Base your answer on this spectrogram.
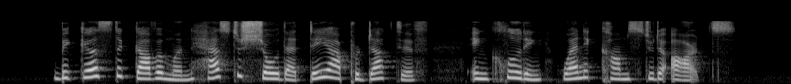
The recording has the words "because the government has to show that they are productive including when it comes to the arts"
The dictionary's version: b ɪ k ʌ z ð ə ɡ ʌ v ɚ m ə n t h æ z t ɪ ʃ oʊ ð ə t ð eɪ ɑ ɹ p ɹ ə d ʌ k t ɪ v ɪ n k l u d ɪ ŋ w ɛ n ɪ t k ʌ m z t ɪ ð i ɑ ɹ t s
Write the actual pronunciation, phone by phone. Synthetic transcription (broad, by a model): b ɪ k ʌ z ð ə ɡ ʌ v ɚ m ə n t h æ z t ɪ ʃ oʊ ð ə t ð eɪ ɑ ɹ p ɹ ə d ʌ k t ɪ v ɪ n k l u d ɪ ŋ w ɛ n ɪ t k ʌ m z t ɪ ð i ɑ ɹ t s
